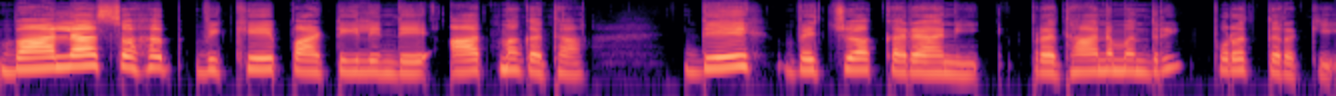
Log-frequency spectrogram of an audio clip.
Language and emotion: Malayalam, neutral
